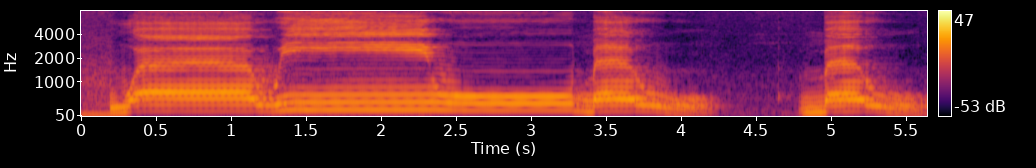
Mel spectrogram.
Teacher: waw bukan huruf tebal, dia huruf tipis. Maka penyebutannya mesti pada posisi senyum. Maka makhrajnya monyong senyum, wa, wa, wi, wu, langsung. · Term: huruf wawu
